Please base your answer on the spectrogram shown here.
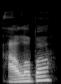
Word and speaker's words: Alba: like me know that alba is also the gaelic name for scotland which is pronounced aliba that's not how this game is pronounced as alba so it's how probably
